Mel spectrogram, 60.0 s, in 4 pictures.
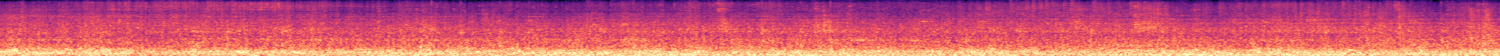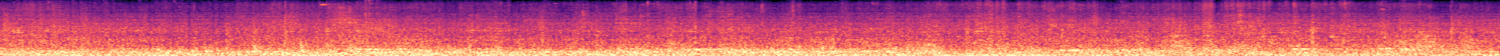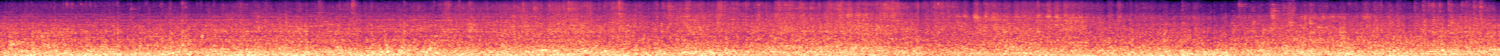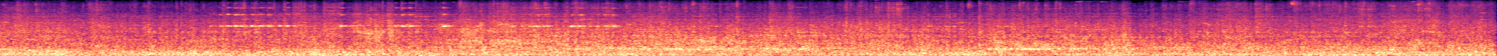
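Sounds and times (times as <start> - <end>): freight train wheels rumbling: 0.0 - 59.9
high wheel squeal: 47.1 - 51.4.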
